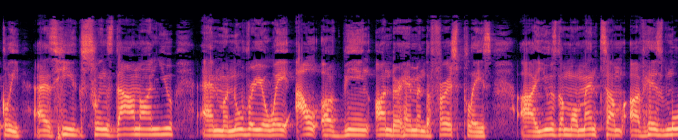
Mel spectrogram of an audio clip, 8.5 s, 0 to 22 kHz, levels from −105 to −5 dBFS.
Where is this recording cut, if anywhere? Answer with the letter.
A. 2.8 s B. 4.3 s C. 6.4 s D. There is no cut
D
